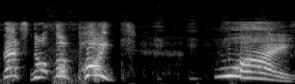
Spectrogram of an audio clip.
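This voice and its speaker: A woman's voice: extremely high pitch, sing-song, drawn-out words, a bit bright, exaggerated voice. A woman playing an angry, headstrong stranded passenger in an amateur radio play, combative and sarcastic. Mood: outraged.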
